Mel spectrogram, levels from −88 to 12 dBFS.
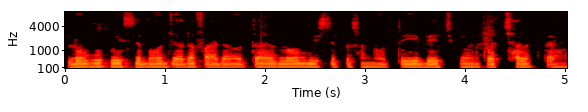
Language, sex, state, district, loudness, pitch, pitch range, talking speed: Hindi, male, Bihar, Gopalganj, -37 LUFS, 125 Hz, 120-130 Hz, 240 wpm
